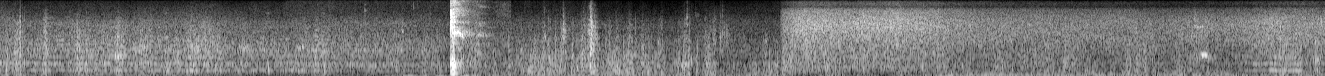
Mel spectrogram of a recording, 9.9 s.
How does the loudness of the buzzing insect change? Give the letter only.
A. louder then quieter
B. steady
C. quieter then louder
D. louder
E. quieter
E.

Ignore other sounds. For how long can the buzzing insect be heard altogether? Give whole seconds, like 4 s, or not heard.
10 s.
